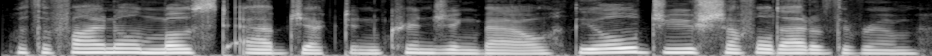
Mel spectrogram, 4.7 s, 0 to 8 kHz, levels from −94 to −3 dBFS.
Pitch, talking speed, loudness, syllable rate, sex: 185 Hz, 205 wpm, -16 LUFS, 4.5 syllables/s, female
